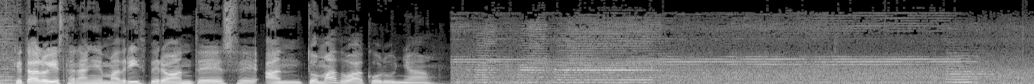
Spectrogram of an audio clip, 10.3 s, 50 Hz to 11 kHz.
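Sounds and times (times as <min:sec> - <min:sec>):
speech: 0:00.1 - 0:04.5
long droning air horns blaring: 0:04.5 - 0:10.1
tractors rumbling at farmers' protest: 0:04.5 - 0:10.3.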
